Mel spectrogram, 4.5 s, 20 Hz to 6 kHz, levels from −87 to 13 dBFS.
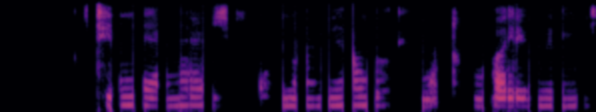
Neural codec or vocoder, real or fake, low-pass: codec, 16 kHz, 4 kbps, X-Codec, HuBERT features, trained on balanced general audio; fake; 5.4 kHz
